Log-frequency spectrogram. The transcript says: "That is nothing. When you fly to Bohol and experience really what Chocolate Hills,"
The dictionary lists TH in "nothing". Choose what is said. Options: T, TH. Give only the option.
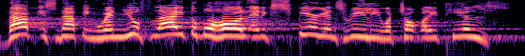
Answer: T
